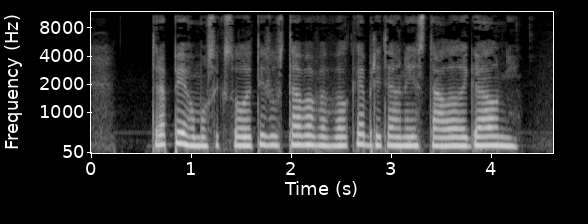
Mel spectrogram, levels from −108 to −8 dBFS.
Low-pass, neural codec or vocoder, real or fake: 10.8 kHz; none; real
